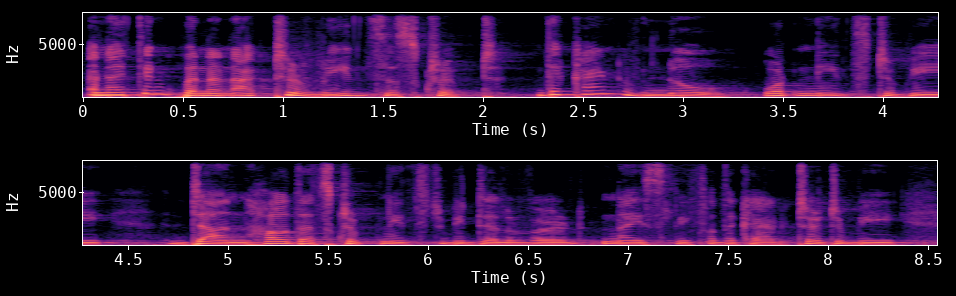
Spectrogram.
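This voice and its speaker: A woman with a low, very mellow voice co-hosts a podcast. She speaks thoughtfully and often searches for her words. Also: animated, normal speed. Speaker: podcast co-host. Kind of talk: casual conversational chat.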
